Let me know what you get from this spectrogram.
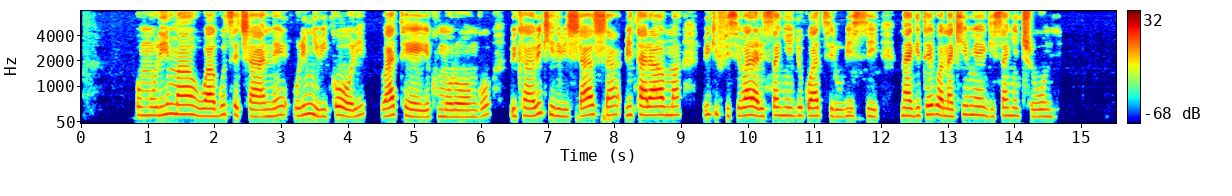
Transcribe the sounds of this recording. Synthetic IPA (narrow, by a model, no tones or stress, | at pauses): umuɾimawaɡut͡se̞t͡ʃaːne̞uɾimŋiβiɡo̞ɾi | βatʰe̞je̞kʰumuɾo̞ːŋɡo̞ | βikʰaβaβikʰiɾiβiʃaːʃaβitaɾaːma | βiɡifisiβaɾaɾisaŋ̥iɟuɡwaːt͡siɾuβisin̥haɡite̞ɡwanakʰimŋe̞ɡisaŋ̥it͡ʃuːnu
